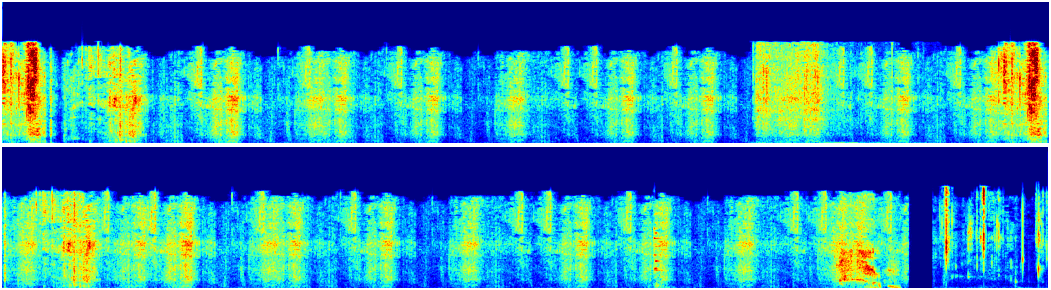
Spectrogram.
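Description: Close crunching and crackling: a dense, continuous run of crisp snaps and scrapes, typical of crunchy food being bitten and chewed. The sound breaks off briefly near the end.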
